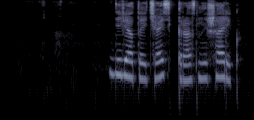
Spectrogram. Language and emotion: Russian, neutral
